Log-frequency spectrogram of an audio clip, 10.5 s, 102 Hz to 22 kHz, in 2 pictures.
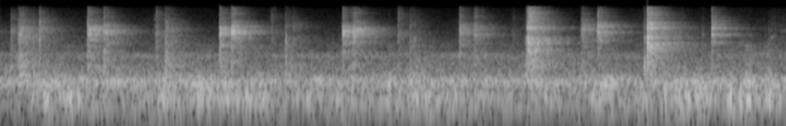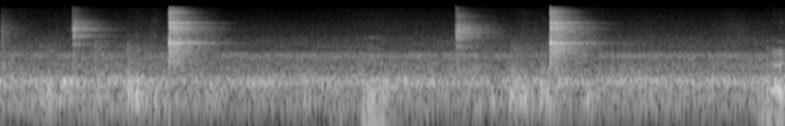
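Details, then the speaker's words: Handheld ultrasound Doppler over an arm artery during a holster-strap tourniquet test: rhythmic whooshing arterial pulses, roughly 90 per minute, fading and turning irregular as the tourniquet tightens and occludes flow. "el experto en la materia con el radar Doppler de ultrasonido, así que tenemos mi pulso."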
